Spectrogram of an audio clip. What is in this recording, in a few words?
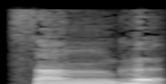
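"sangha", Pali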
